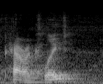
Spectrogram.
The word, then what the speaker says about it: Paraclete: P-A-R-A-C-L-E-T-E. Sometimes pronounced Paraclete, I'd say Paraclete. So it's P-A-R-A-C-L-E-T-E.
